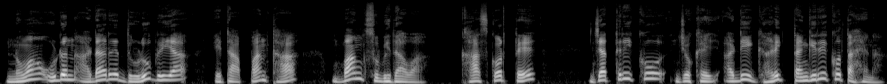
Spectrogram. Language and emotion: Santali, disgusted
